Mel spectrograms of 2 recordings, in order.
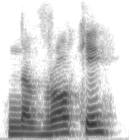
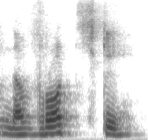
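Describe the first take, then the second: First: It is said without a t sound. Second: It is said with a t sound.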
